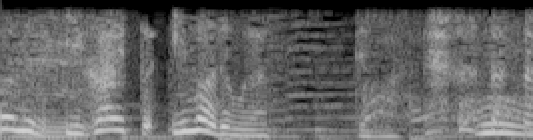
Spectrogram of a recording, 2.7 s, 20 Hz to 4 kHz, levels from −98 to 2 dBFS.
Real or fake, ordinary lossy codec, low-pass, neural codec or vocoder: real; none; 3.6 kHz; none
